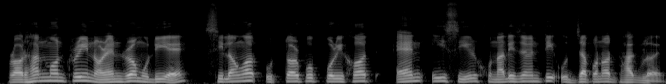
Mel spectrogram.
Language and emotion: Assamese, neutral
